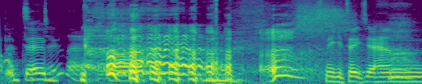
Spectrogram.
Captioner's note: laughing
